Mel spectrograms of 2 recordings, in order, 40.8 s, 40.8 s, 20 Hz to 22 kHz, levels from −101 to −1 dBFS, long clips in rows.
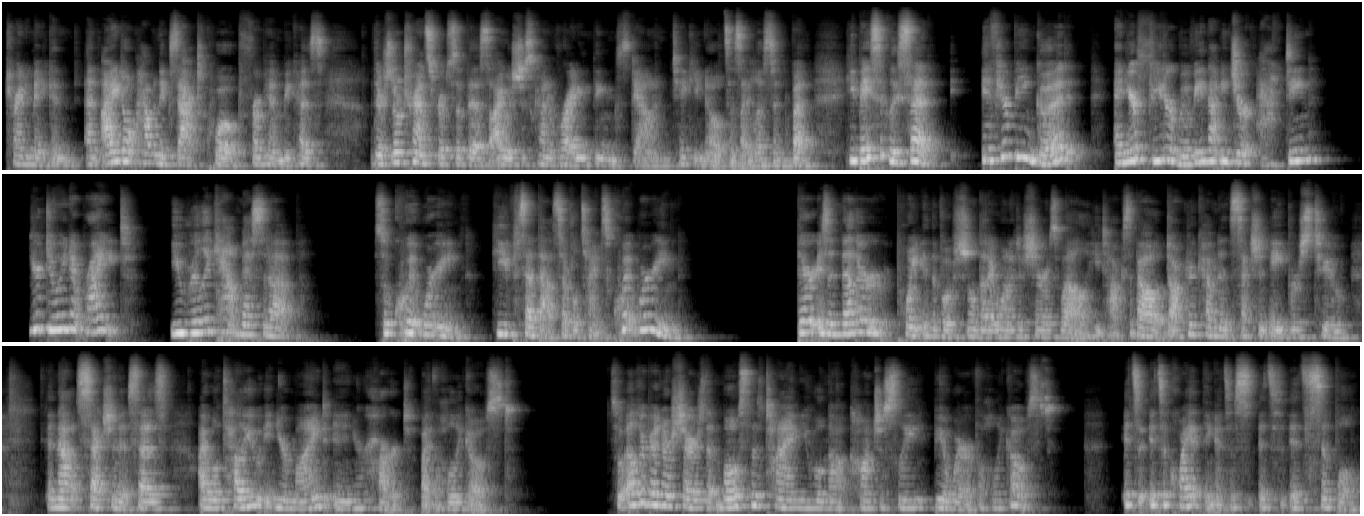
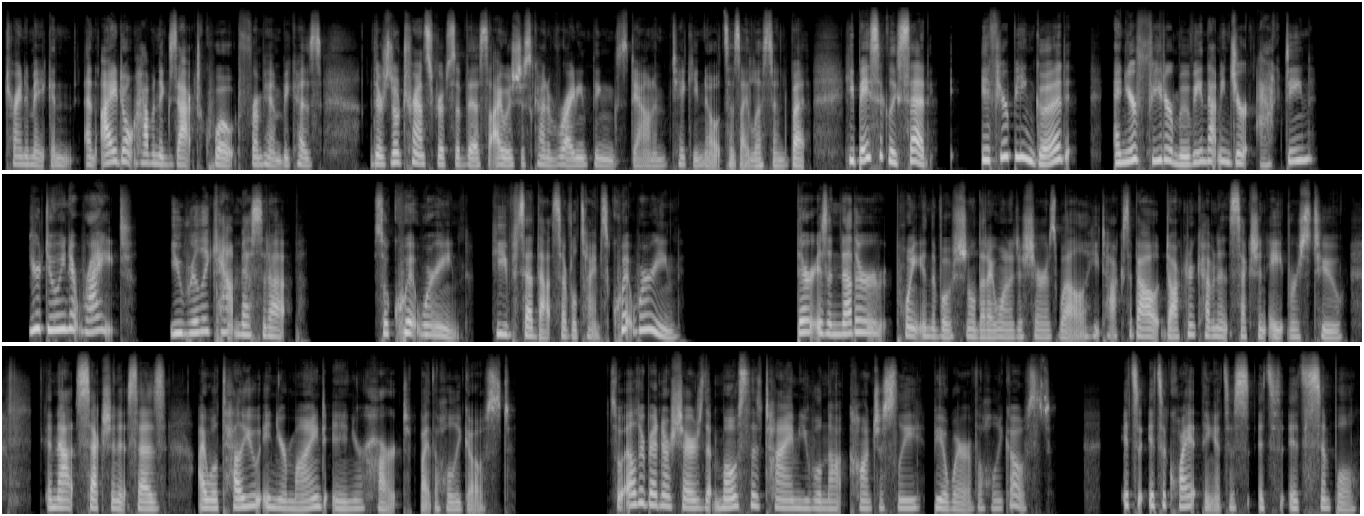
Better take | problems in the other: second | off-mic speech; far // room echo; slight; dies away in 0.3 s

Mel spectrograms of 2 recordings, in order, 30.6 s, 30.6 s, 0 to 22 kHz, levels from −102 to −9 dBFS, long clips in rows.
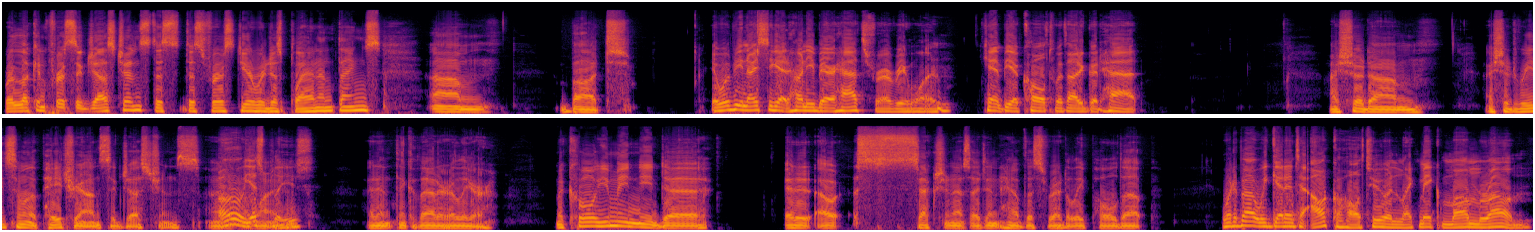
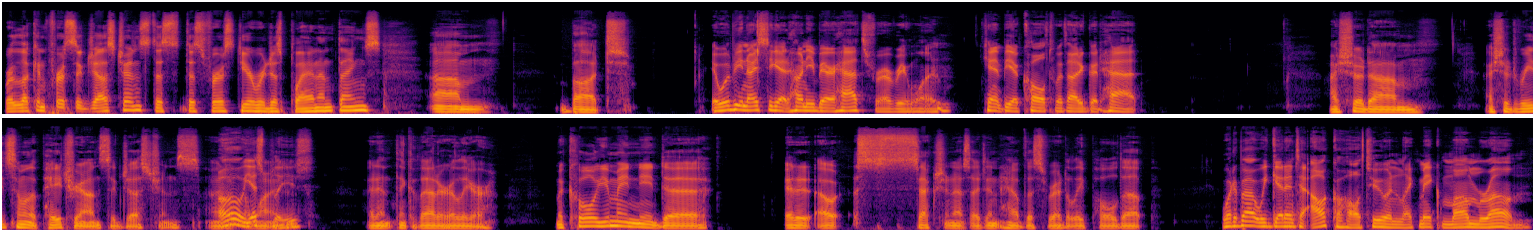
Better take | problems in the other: second | distortion; slight; 10 dB below the speech

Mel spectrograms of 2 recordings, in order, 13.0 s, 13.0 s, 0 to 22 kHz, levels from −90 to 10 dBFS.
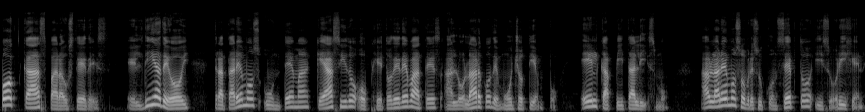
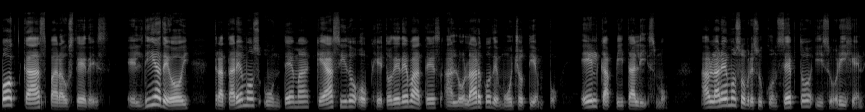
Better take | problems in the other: first | thin; somewhat; fading below 350 Hz

